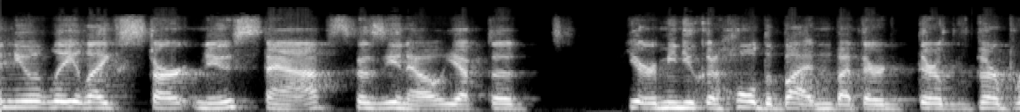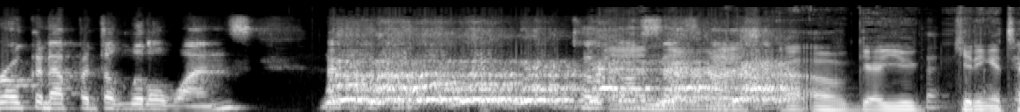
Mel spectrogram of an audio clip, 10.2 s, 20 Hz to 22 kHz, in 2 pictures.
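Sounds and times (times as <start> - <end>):
speech: 0.0 - 10.1
dog howling: 6.7 - 9.2.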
